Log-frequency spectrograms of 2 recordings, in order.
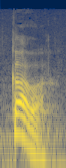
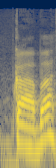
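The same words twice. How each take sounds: First: The lips almost touch, letting air rub through. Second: The lips close fully, stopping the air. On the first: The speaker calls it right. "los dos labios nunca se juntan" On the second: The speaker calls it wrong. "No se dice cava"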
